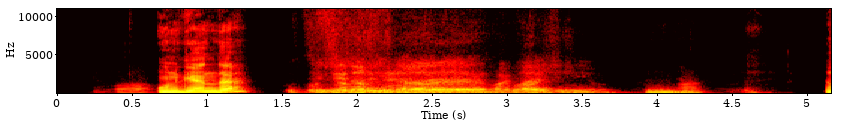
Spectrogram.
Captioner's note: audience replies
